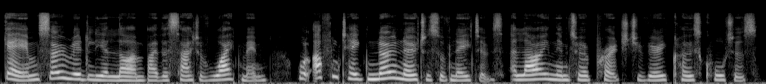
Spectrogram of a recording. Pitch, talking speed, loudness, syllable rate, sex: 215 Hz, 195 wpm, -19 LUFS, 5.7 syllables/s, female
